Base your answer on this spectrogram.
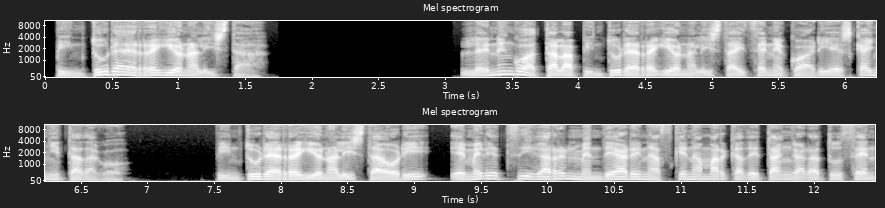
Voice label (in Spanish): Audioguia; BBVA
